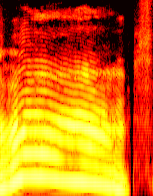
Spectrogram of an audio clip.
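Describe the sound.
A voice imitates the fan of an old, extremely loud laptop with a sustained, droning moan that rises slightly, holds steady for over a second, then drops off, followed by a brief breathy hiss.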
